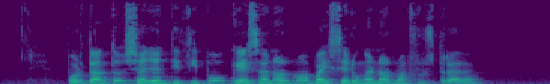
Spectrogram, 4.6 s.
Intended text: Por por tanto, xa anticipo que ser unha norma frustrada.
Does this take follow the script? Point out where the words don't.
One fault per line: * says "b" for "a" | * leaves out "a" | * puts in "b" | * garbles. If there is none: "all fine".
* leaves out "por"
* puts in "lle"
* puts in "esa norma vai"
